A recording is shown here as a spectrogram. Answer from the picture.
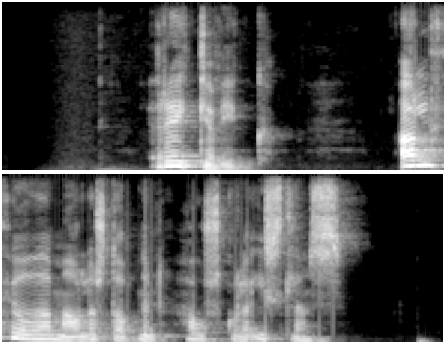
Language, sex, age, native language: Icelandic, female, 50-59, Icelandic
